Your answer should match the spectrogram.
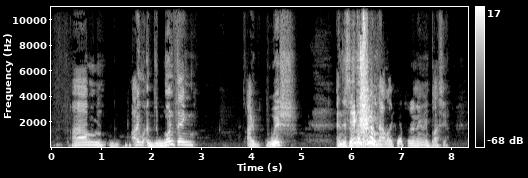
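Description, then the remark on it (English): Loud sneeze into a microphone, bursting out among short voiced gasps and vocal noises, with a harsh, rough crackle as the microphone is dropped on the floor, before the voice trails off. “You're sneezing into the goddamn thing and dropping your mic on the floor.”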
